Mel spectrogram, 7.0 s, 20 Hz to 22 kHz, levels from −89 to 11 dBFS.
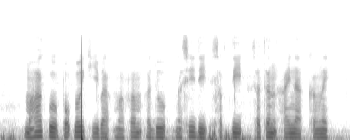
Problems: none marked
